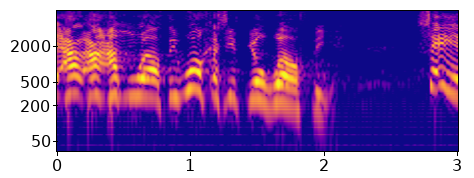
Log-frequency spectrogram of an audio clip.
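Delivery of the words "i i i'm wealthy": mocking boast. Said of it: "Don't just say".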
